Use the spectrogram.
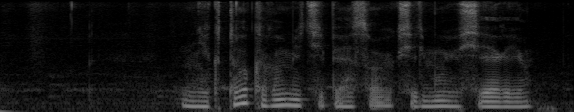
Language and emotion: Russian, sad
